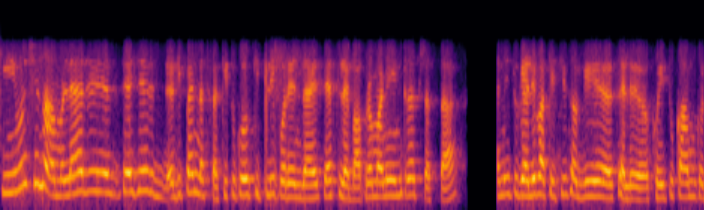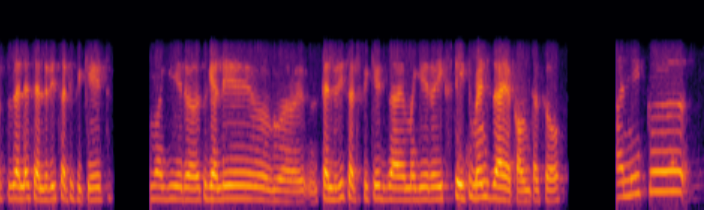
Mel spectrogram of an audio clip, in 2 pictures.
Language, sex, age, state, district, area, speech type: Goan Konkani, female, 45-60, Goa, Salcete, urban, conversation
